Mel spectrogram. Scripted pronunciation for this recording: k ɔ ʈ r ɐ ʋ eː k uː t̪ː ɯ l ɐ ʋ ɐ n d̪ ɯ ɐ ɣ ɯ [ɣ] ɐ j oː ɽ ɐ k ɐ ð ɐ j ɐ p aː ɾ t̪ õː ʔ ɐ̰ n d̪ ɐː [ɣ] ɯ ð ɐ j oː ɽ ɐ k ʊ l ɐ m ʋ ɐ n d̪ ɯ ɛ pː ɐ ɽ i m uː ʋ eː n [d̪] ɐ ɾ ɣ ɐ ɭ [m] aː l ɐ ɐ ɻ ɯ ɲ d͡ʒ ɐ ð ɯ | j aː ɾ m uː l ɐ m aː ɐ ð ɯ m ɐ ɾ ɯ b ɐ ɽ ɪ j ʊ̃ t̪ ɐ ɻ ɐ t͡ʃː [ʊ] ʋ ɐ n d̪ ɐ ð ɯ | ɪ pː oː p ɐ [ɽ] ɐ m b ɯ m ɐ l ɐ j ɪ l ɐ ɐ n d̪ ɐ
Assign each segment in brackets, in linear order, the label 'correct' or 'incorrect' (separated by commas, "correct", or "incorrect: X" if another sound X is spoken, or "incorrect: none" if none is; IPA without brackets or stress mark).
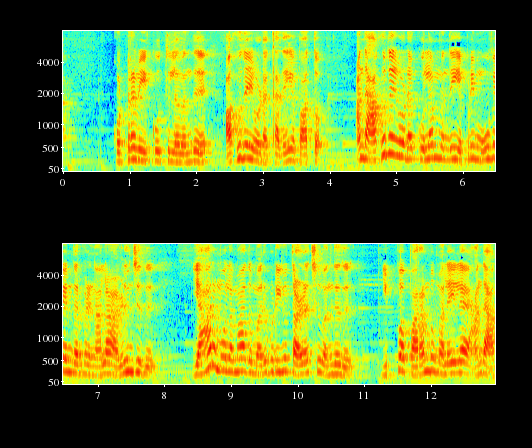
incorrect: ð, correct, correct, incorrect: n, incorrect: ɯ, incorrect: ɾ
